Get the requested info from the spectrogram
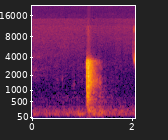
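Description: A quiet pause in video-call audio with faint background hiss. About a second in comes one short whoosh, cut off sharply at the top like the call's audio.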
